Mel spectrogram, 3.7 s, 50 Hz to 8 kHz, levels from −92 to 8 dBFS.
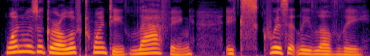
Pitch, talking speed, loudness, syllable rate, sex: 205 Hz, 145 wpm, -17 LUFS, 5.4 syllables/s, female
